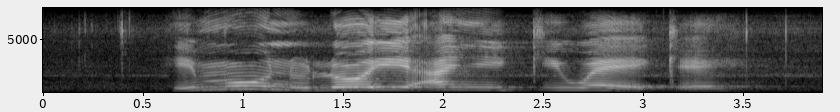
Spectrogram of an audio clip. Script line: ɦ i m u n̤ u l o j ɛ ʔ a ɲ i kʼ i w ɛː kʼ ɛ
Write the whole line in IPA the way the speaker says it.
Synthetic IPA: ɦ i m u n̤ u l o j i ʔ a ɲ i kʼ i w ɛː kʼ ɛ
